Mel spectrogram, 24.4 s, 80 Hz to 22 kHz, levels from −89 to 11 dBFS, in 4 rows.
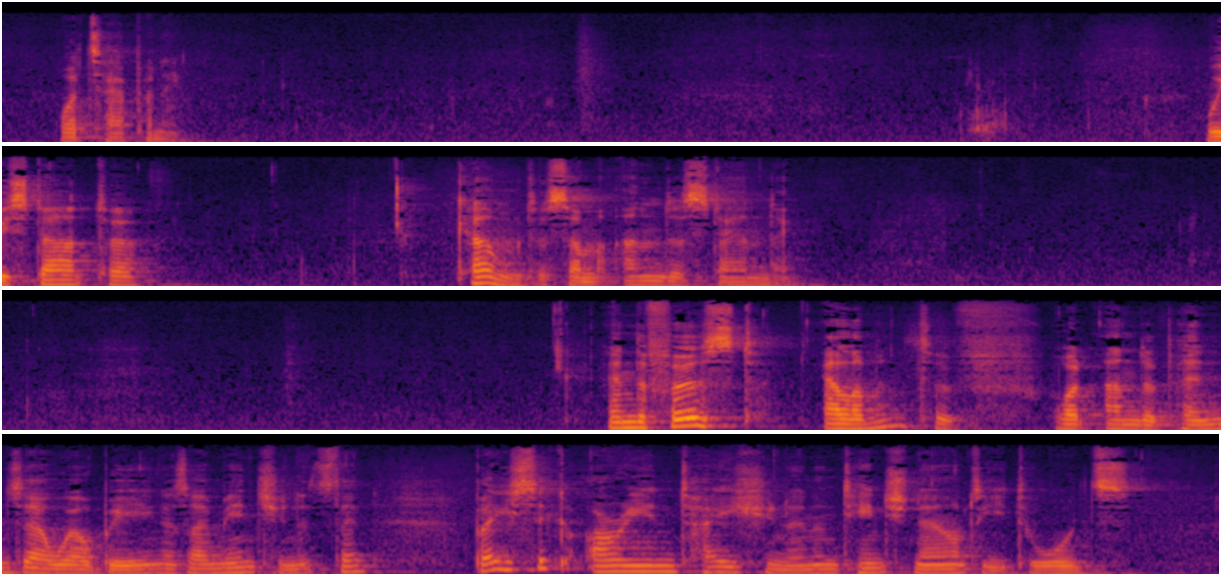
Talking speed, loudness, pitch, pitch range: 70 wpm, -22 LUFS, 110 Hz, 100-125 Hz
